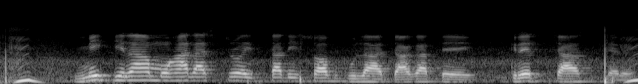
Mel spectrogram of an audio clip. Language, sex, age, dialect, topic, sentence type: Bengali, male, 18-24, Jharkhandi, agriculture, statement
